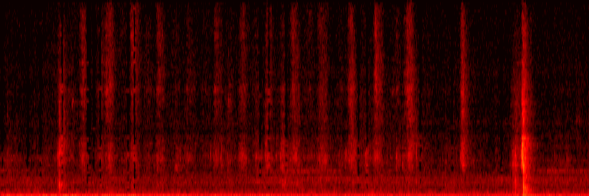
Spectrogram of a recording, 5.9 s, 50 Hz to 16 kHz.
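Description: Topps Series 1 baseball cards being flipped through by hand, one behind another: faint, scattered flicks and rubs of card edges, with one sharper snap about five seconds in.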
